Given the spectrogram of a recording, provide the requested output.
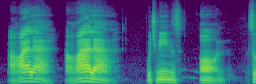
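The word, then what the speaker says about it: على: So, we're going to write an A for the alif maqsurah, which is pronounced like the letter alif. Ah. Ah. So, if we pronounce all of these letters together, we would say ala.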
